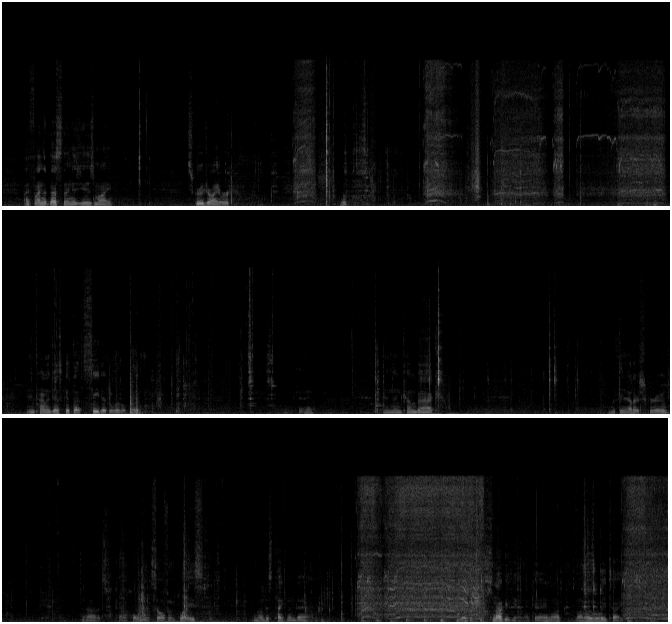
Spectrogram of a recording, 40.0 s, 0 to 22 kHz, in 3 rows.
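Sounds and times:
cordless drill driving a screw: 5.8s - 6.6s, 8.4s - 9.2s, 9.8s - 13.4s, 33.8s - 36.5s, 39.1s - 40.0s.

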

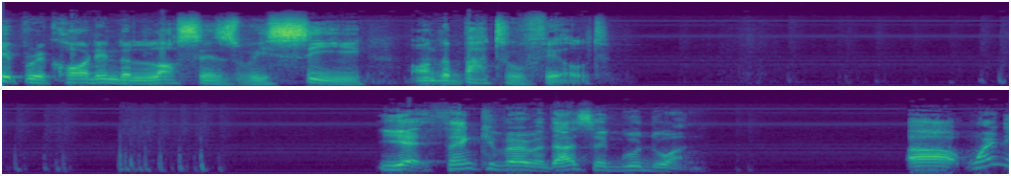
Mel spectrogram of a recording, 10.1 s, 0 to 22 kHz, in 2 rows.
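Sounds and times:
man speaking: 0.0s - 3.1s
electrical mains hum: 0.0s - 10.0s.

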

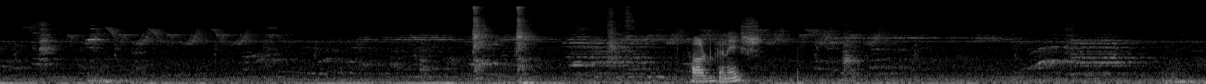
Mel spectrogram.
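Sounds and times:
birds chirping: 0.0s - 10.7s.

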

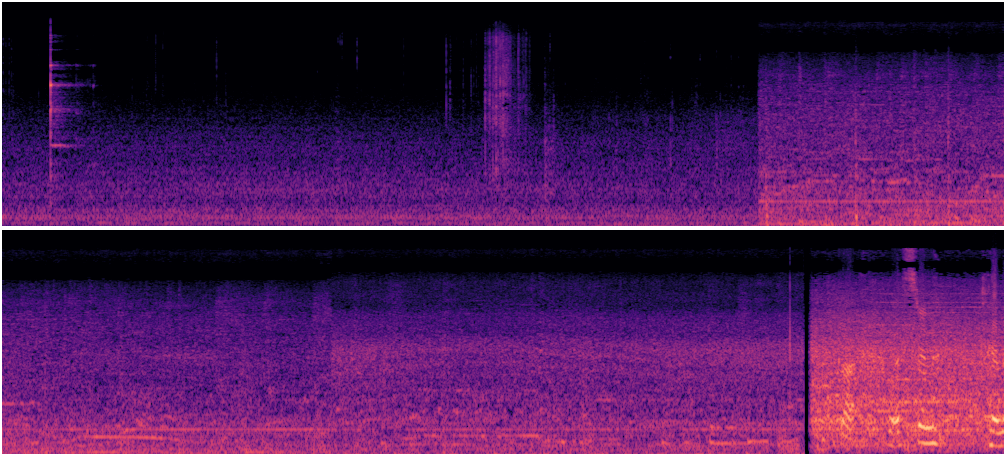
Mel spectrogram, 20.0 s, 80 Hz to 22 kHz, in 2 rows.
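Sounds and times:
metal spoon clinking on ceramic bowl: 0.5s - 1.0s
exercise machine humming: 7.1s - 20.0s.

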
